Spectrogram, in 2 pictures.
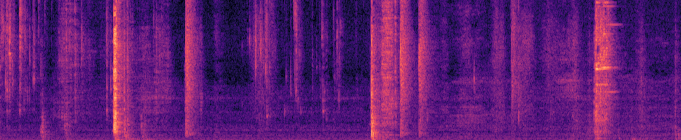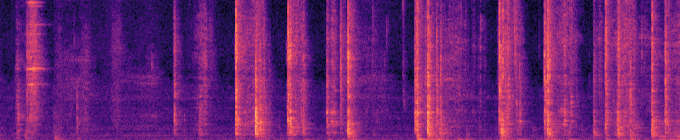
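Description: Liquid for a vegan brown gravy is tipped into a saucepan holding carrot tops, heard as scattered splashes, drips and clunks of the pan over quiet background.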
